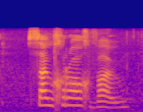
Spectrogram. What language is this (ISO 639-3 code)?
afr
